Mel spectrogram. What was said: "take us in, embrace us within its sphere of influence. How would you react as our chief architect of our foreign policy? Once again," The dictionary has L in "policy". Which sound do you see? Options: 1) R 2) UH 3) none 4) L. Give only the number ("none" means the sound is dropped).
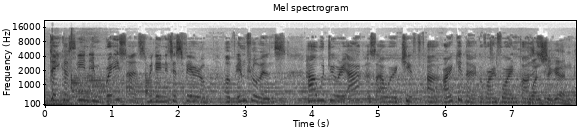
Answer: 3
